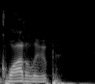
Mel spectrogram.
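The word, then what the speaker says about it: Guadalupe: We call it Guadaloop. Oh, yeah. Which is like not how it's pronounced right at all, but that's just how people pronounce it.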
